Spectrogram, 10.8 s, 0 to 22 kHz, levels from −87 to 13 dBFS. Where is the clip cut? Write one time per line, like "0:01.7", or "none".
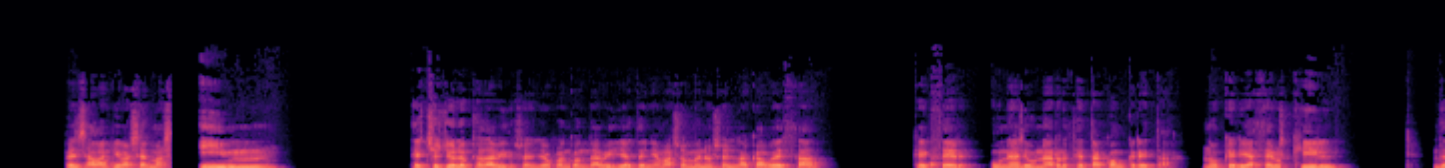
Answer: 0:01.3
0:03.5
0:04.3
0:07.0
0:07.6
0:09.6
